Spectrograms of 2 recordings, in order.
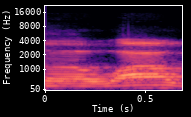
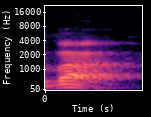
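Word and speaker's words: ו: When this person took Hebrew, the wa was wa, but in today, more recent Hebrew grammars, it's the va.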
